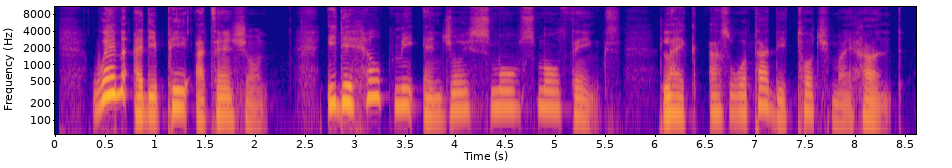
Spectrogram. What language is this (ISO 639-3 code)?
pcm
